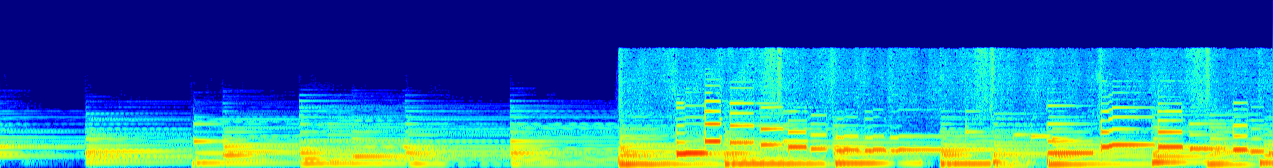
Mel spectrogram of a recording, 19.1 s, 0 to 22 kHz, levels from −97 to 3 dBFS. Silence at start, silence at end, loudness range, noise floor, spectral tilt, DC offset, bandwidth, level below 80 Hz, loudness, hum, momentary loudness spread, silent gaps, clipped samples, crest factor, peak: 0 s; 0 s; 11 LU; -45 dBFS; -7.5 dB/octave; under 0.1%; 8 kHz; -30 dBFS; -24 LUFS; none; 21 LU; none; under 0.1%; 16 dB; -6 dBFS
